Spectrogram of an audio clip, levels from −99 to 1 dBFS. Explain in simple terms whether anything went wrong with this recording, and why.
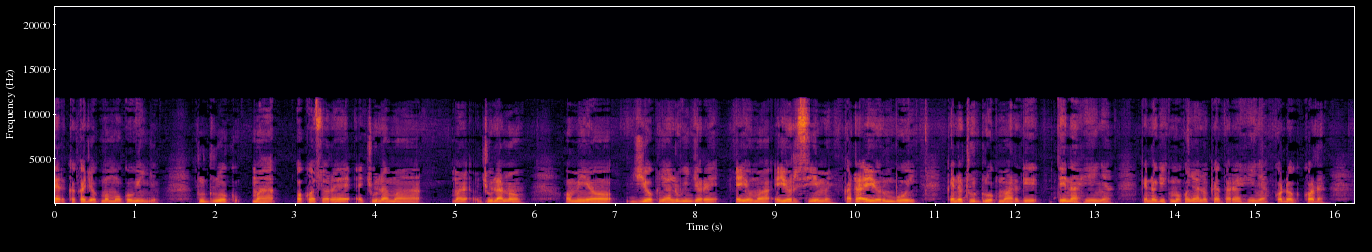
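Yes, something went wrong: the speech was squeezed hard, likely by HE-AAC compression, which keeps only the lower pitches and fakes the treble by copying them upward. Throughout the clip, s sounds come out gritty and lispy, and nothing remains above about 11.8 kHz.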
